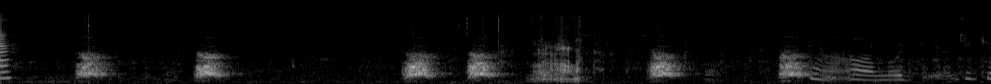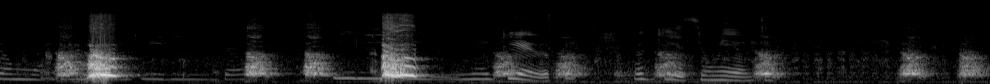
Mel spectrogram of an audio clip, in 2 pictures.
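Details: Basset Hounds partying and playing at a kennel devoted to the breed: short barks spaced a second or two apart, growing denser midway with overlapping woofs and drawn-out whining howls between them.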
